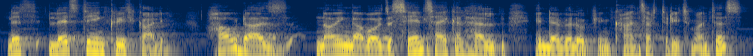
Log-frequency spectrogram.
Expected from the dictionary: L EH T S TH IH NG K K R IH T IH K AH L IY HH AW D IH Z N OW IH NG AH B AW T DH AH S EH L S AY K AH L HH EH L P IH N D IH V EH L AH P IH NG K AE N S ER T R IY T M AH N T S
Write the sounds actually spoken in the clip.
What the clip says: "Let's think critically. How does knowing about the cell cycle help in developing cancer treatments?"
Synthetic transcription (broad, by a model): L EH T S T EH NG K K R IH T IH K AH L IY HH AW D IH Z N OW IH NG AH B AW T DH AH S EH L S AY K AH L HH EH L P IH N D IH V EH L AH P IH NG K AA N S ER T R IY T M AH N T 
